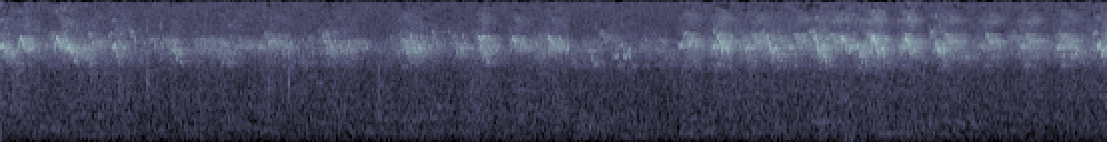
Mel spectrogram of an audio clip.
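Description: A chorus of small birds chirping, with many short high notes overlapping without a break.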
